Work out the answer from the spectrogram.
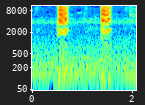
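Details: Loud, crisp pair of high chip notes, just under a second apart, from a female double-collared seedeater calling to get a male singing.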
